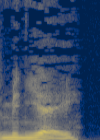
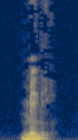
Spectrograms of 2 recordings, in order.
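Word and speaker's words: Minié: Though the correct pronunciation of the inventor's name was Minier, Americans insisted on pronouncing it without the acute accent, Minnie, which made this brutally destructive invention sound like a child's toy.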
